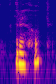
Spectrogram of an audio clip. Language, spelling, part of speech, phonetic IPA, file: Polish, rechot, noun, [ˈrɛxɔt], LL-Q809 (pol)-rechot.wav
